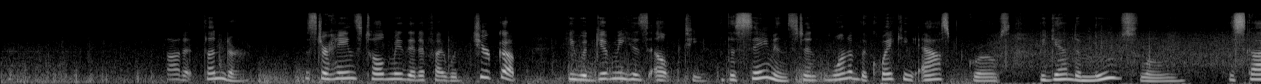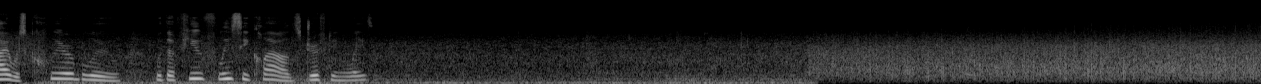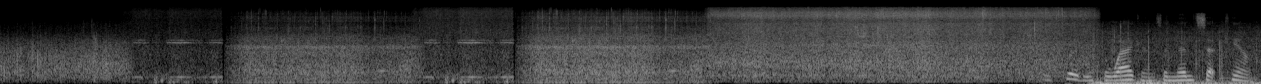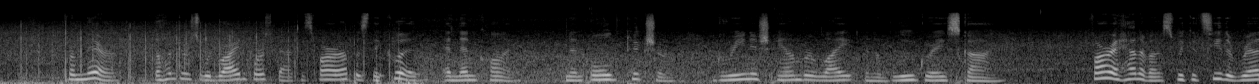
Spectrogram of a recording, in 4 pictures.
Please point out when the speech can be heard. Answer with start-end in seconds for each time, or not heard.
1.6-16.3, 35.5-47.9, 48.8-50.3.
